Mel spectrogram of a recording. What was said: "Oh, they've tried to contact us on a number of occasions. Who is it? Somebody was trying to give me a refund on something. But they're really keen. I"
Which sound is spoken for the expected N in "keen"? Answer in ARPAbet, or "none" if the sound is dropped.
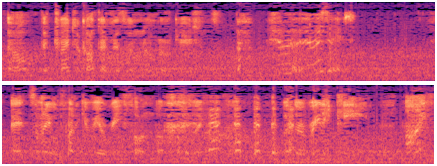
none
